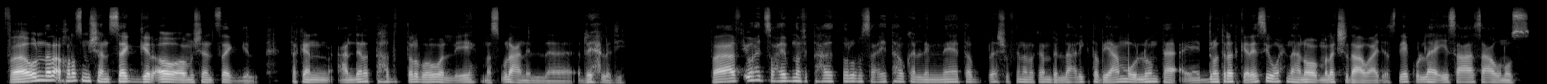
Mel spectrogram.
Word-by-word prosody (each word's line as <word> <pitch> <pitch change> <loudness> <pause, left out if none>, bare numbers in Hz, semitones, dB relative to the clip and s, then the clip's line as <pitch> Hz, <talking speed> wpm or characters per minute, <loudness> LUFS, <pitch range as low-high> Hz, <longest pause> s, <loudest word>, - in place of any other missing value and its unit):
فقُلنا 140 - +8
لأ 195 - +8
خلاص 175 +2 +1
مش 160 -4 +1
هنسجِّل 125 0 +4
آه، 120 -4 +7
مش 110 +2 -5
هنسجِّل، 95 -6 -3 0.3
فكان 110 -3 -2
عندنا 105 +5 0
اتحاد 120 -3 -6
الطلبة 120 -1 -2
هو 115 +1 +3
اللي 95 -4 -4
إيه، 110 +2 -3
مسؤول 95 +5 -3
عن 100 -5 0
ال 85 -1 -9 0.3
الرحلة 105 -1 -4
دي، - - -18 0.8
ففي 135 +8 +4
واحد 190 +1 0
صاحبنا 155 0 0
في 150 - -8
اتحاد 145 -2 -6
الطلبة 145 0 -4
ساعتها 130 +2 -8
وكلمناه 115 -1 -4
طَب 115 -2 -8 0.2
شوف 120 - -11
لنا 115 -1 -4
مكان 110 +1 -5
بالله 110 0 -4
عليك، 115 +2 -8
طَب 115 -2 -5
يا 105 - +1
عُم 120 +2 -1
قُل 115 0 +1
لهم 130 +1 0
ت 125 - -23
يعني 105 -3 -3
ادّونا 120 +6 -1
3 130 0 +2
كراسي 120 +8 0
وإحنا 130 -4 -1
هنقعد 110 -1 +3
ما 105 - -3
لكش 115 +1 -1
دعوة 95 -3 +1
عادي، 90 0 -5
أصل - - -14
هي 120 - +1
كلّها 115 0 -2
إيه، 110 -1 -1
ساعة 110 0 -1
ساعة 105 -1 -2
ونُص، 95 -1 -4
115 Hz, 220 wpm, -22 LUFS, 105-130 Hz, 0.8 s, فقُلنا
